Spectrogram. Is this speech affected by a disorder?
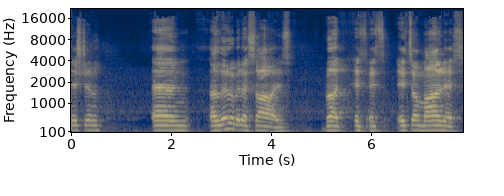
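Yes: tongue cancer surgery.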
